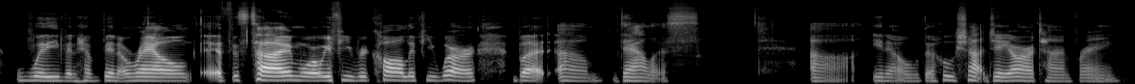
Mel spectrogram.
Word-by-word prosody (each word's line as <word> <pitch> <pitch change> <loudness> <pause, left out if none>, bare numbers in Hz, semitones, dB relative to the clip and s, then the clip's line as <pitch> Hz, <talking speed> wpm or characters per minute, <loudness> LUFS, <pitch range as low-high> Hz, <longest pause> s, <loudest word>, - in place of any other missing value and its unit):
would 180 0 -4
even 170 -2 -4
have 170 +1 -9
been 175 -3 -3
around 170 0 +2 0.2
at 180 0 +1
this 200 -1 -5
time 195 0 +8
or 180 0 +2
if 185 +2 -1
you 190 -2 -8
recall 185 +1 0
if 185 -1 -7
you 185 -1 -11
were, 180 -3 +1 0.4
but, 180 0 0
um, 170 -2 -9 0.2
Dallas, 170 - -6 1.1
uh, - - -10 0.3
you 175 0 -10
know, 155 -1 -12
the - - -10
"who 190 +1 -9
shot 190 0 -2
J.R." 175 -1 -2
time 150 -3 -10
frame. 75 - -15
175 Hz, 145 wpm, -22 LUFS, 165-185 Hz, 1.1 s, time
